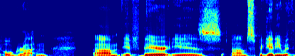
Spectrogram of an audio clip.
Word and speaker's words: au gratin: Like if there's potatoes au gratin, I know, sorry, French people, we don't say au gratin, we say au gratin.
